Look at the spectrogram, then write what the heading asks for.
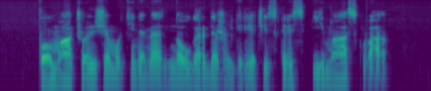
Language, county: Lithuanian, Vilnius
